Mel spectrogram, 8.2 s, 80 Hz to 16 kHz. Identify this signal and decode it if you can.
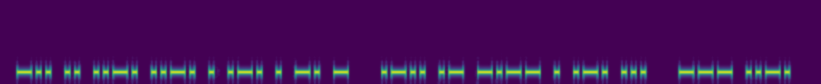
Morse code, heard as a keyed tone, about 25 wpm, 600 Hz. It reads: DIFFERENT LAYERS OF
